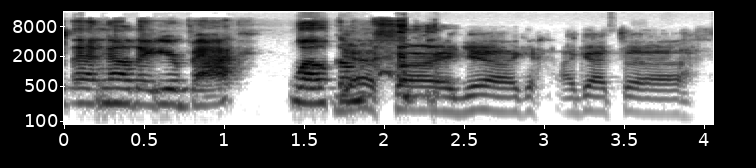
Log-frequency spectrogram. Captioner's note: laughing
